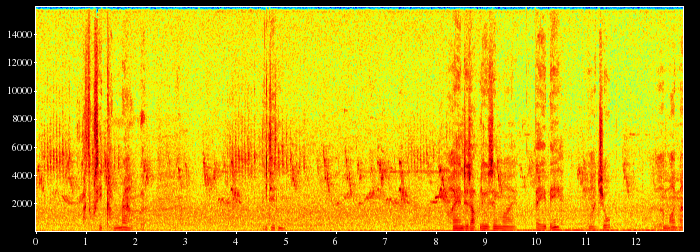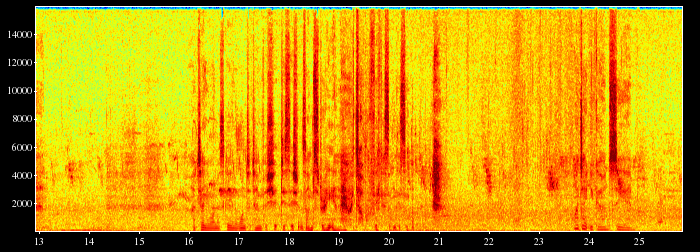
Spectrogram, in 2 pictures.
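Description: A woman speaks quietly and earnestly, close by.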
